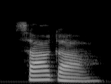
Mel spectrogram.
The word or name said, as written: saga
